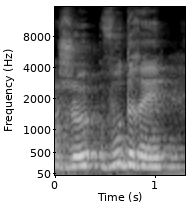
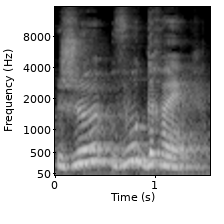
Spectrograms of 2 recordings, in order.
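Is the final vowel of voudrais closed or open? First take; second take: closed; open. First: The final vowel is a closed E sound. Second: The final vowel is an open E sound. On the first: This is how some regions say it. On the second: This is the usual pronunciation.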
